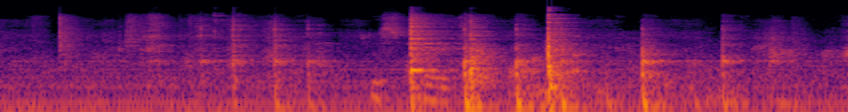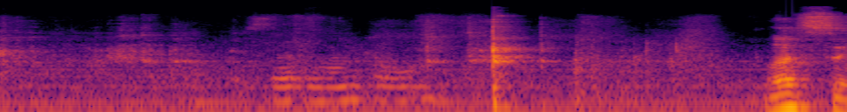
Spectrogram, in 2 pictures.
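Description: A metal utensil scrapes and clinks against a muffin tin.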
